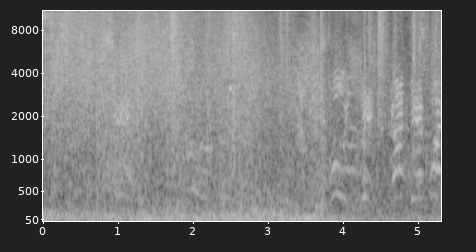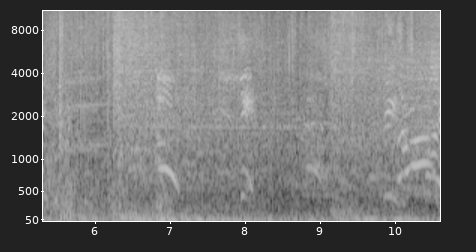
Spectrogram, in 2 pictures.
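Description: Street explosion: a sudden blast, then a long, deep rumble of falling debris. From about four seconds in, people cry out over it.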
